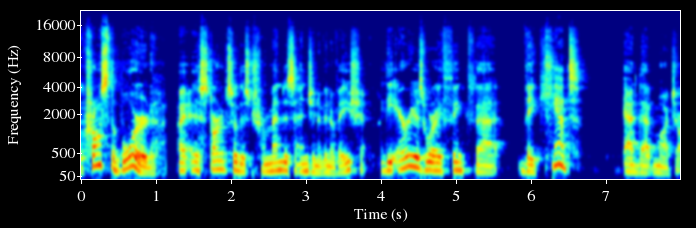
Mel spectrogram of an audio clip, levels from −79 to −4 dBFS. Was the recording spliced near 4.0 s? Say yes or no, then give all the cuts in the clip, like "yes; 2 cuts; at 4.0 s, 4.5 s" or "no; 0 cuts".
yes; 1 cut; at 4.0 s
